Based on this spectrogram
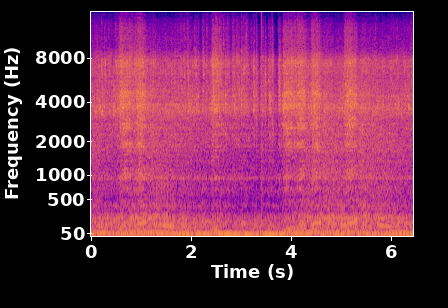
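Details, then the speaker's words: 1978 Ford F250 4x4 from a stalled project, morning start recorded near the single tailpipe: a deep, low V8 burble at a steady idle, mellow and even without rasp or blat. It sounds way better, with the exhaust now properly muffled. "Oh man, that sounds way better, doesn't it?"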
